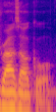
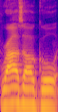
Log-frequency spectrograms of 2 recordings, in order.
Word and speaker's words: Ra's al Ghul: Joker but mine is Ra's al Ghul from the comic so in the comic book Ra's al Ghul is actually it's mainly pronounced rage in the Batman animated series but he's essentially like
